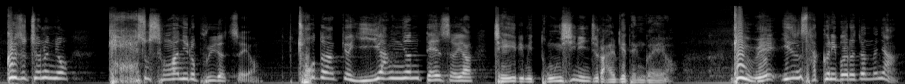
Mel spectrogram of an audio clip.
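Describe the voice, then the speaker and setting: A man from southeastern Korea, a guest pastor preaching a sermon and telling stories in an animated way. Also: very high voice. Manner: animated storytelling, acts out quoted voices.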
